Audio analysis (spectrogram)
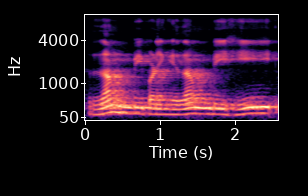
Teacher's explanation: وجہ سے یہ اقلاب یا ابدال ہوا ہے، اب نون کی آواز کو بدل دیا اور میم پڑھیں گے نون کی جگہ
